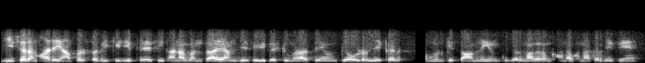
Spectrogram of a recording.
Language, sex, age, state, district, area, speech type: Hindi, male, 18-30, Rajasthan, Karauli, rural, conversation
